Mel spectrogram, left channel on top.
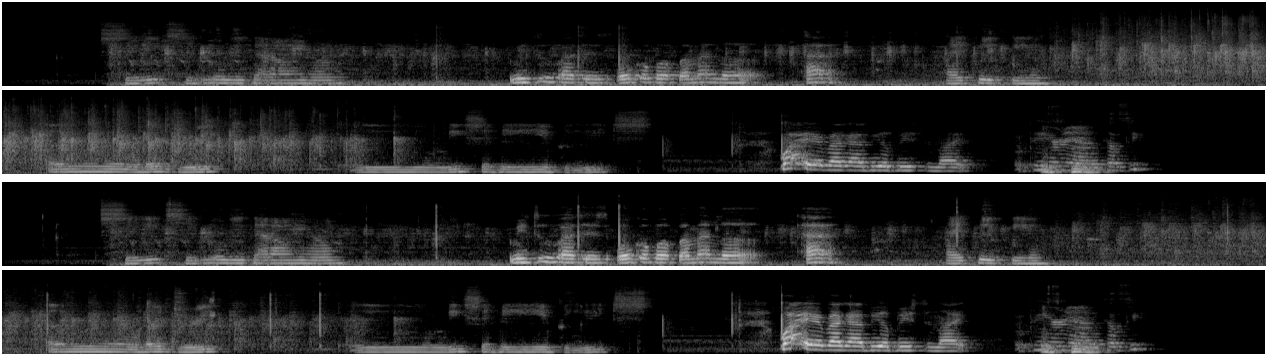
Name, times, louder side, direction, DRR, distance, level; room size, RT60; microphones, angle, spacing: sound 1, 1.0-16.4, left 1 dB, 90° left, 1.7 m, -45 dB
voice 1, 1.0-3.4 9.4-10.5 13.1-14.8 16.1-19.1 23.0-23.6, right 1 dB, 20° right, 0.6 m, -33 dB
voice 2, 5.1-7.6 8.0-8.4 10.9-11.0 20.1-22.3, right 5 dB, 70° right, 0.5 m, -24 dB
Applause, 8.7-17.1 17.7-17.9 18.2-18.4, left 6 dB, 40° left, 0.6 m, -40 dB
voice 3, 22.8-24.0, equal, 15° left, 3.0 m, -37 dB
9.3 x 6.2 x 3.2 m
head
